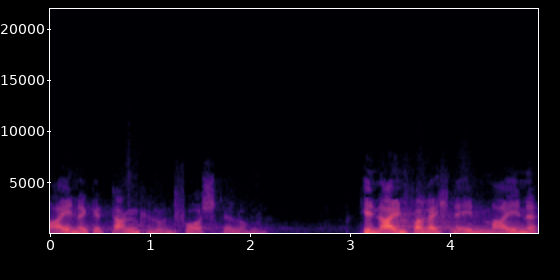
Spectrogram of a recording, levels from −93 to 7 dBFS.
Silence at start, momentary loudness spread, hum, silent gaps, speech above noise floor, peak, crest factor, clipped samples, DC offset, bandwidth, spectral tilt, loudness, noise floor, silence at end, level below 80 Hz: 0 s; 19 LU; none; none; 40 dB; -16 dBFS; 22 dB; under 0.1%; under 0.1%; 6.6 kHz; -8 dB/octave; -36 LUFS; -76 dBFS; 0 s; -70 dBFS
